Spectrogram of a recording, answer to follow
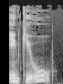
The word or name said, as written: ngo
